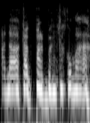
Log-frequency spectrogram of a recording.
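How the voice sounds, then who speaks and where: A woman's voice: mid-range voice, a little slow, warm tone, breathy edge, no room sound, clean studio sound. An actress playing a firm, protective middle-aged mother in an Ilocano radio drama, with an Ilocano accent and an admonishing manner. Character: older mother giving firm advice, scolding, protective.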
